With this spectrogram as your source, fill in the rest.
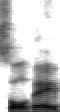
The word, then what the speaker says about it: Solveig: My name is pronounced Solveig, the G is silent.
